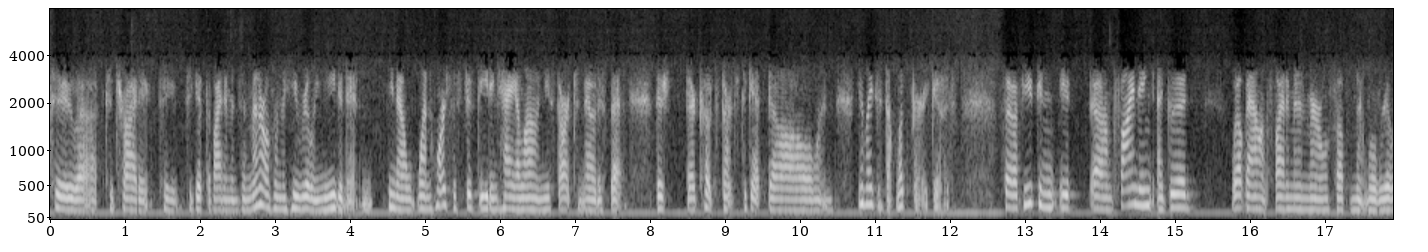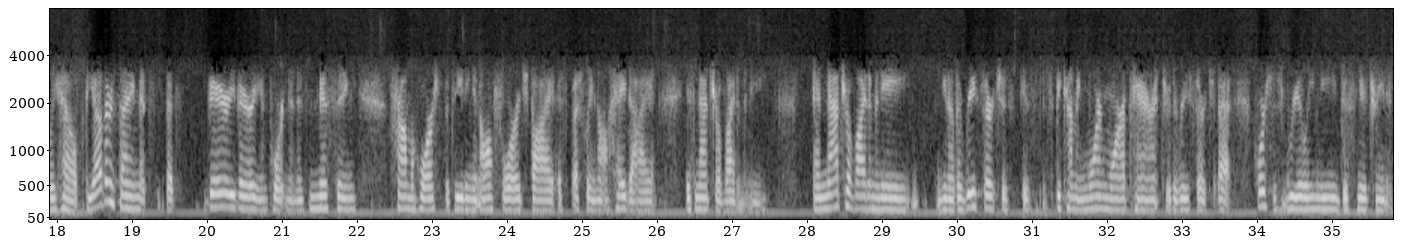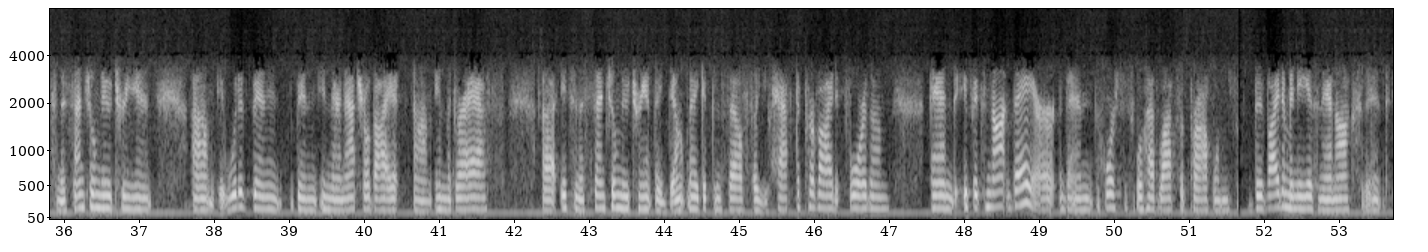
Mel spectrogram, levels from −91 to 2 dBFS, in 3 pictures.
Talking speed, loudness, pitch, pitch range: 190 wpm, -18 LUFS, 165 Hz, 155-180 Hz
